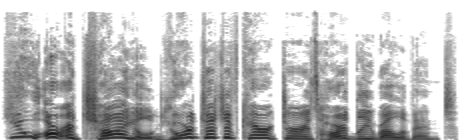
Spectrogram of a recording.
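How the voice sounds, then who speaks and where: A woman's voice: extremely high pitch, very animated, normal speed, bright, forceful tone, no room sound, clean studio sound, full character voice. A woman playing a distrustful, blunt young adventurer in a fantasy drama, with a sardonic manner. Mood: suspicious, curt. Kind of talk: fantasy audio drama acting.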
